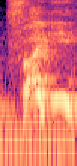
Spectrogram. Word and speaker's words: Feige: Came out by Kevin Feige, right? Feige? It's Feige. Okay. Feige. It sounds like we're... I never know how to say it. It sounds like we're saying it wrong, but it's Feige.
